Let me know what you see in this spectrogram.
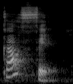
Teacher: a sílaba fé é a mais forte e portanto é a sílaba tônica já a sílaba k é a sílaba mais suave e portanto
